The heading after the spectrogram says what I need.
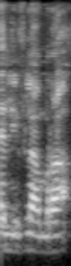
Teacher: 8 حرکت ہے، لام کے 6 را کے 2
